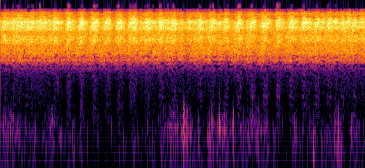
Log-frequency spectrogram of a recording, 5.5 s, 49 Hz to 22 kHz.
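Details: Large brown cicada at Animal Land Nakayama, recorded 10 August 2025 and called very noisy: a loud, unbroken, sizzling buzz sits high and steady throughout, with faint low thumps underneath.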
